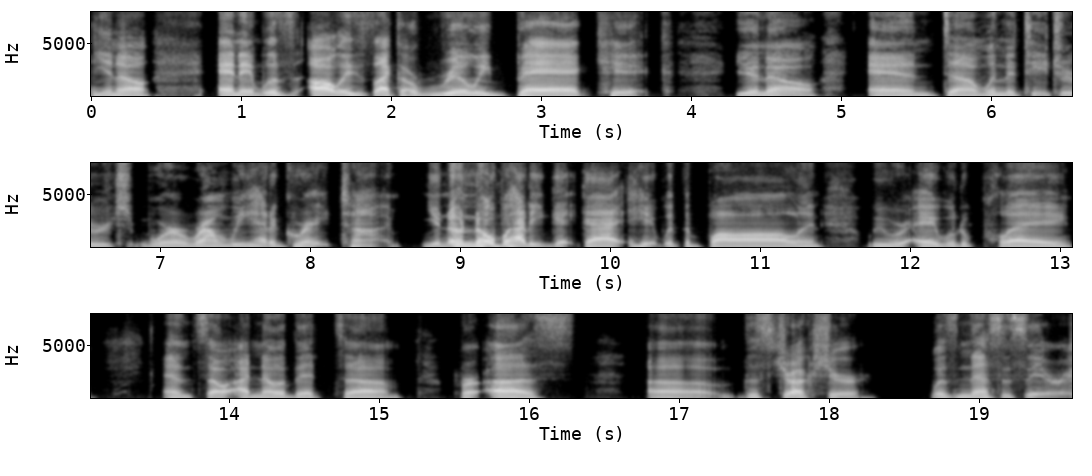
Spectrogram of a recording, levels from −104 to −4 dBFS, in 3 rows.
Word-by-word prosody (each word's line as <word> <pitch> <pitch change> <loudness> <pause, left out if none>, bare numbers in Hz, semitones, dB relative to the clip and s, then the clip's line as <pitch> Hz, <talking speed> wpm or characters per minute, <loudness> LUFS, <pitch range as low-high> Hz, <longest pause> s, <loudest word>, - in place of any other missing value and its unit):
you 160 +5 -5
know, 130 -5 +2 0.5
and 175 +2 +6
it 195 -2 +3
was 175 -6 0
always 175 0 +5
like 165 -1 +5
a 120 - -1
really 165 - +3
bad 150 +2 +5
kick, - - -7 0.4
you 170 0 0
know, 115 -7 -1 0.3
and, 145 -2 -1
uh, 145 -2 +2
when 155 +3 -4
the 155 - -4
teachers 195 -2 -6
were 160 +1 -3
around, 165 -1 +1
we 185 +4 -4
had 200 -2 -2
a - - -3
great 190 - -5
time. - - -9
You 195 +4 -3
know, 210 +2 +7
nobody 200 -2 +6
get 180 +3 -7
got 180 -1 +3
hit 190 +1 -6
with 185 - -8
the - - -8
ball, 160 +1 +2
and 130 -4 -7 0.3
we 165 +1 -6
were 160 -2 -4
able 155 +3 -1
to 165 - -8 0.2
play. 140 -3 0 0.5
And 140 -2 -6
so - - 0
I 150 - 0
know 160 0 -1
that, 135 -3 -5 0.2
um, 135 -4 -2 0.4
for - - -3
us, 145 -8 +2 0.5
uh, 120 -2 -4 0.2
the 135 +1 -8
structure 140 - -1 0.4
was 130 +2 -6
necessary 150 -9 -3
160 Hz, 160 wpm, -22 LUFS, 140-175 Hz, 0.5 s, know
